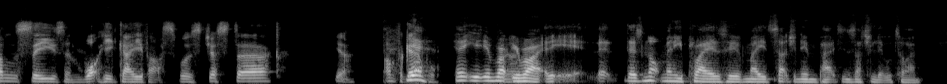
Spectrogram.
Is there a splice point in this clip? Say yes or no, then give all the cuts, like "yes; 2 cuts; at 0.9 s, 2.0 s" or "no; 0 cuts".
no; 0 cuts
